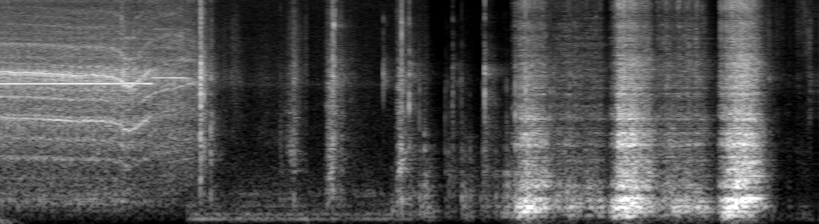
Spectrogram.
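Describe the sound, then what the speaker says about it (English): Drilling into wood covered with blue tape, with scrap flooring taped behind it to stop tear-out: a short high whine, a few knocks, then three loud rising grinding bursts of the bit biting through, close up. "to try and avoid the wood from tearing out when I drilled into it"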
